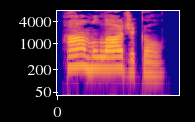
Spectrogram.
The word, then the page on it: homological: British English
